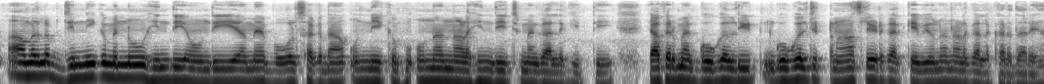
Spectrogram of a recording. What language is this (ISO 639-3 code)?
pan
